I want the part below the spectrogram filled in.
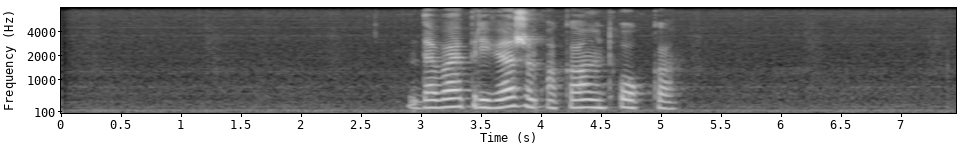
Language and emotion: Russian, neutral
